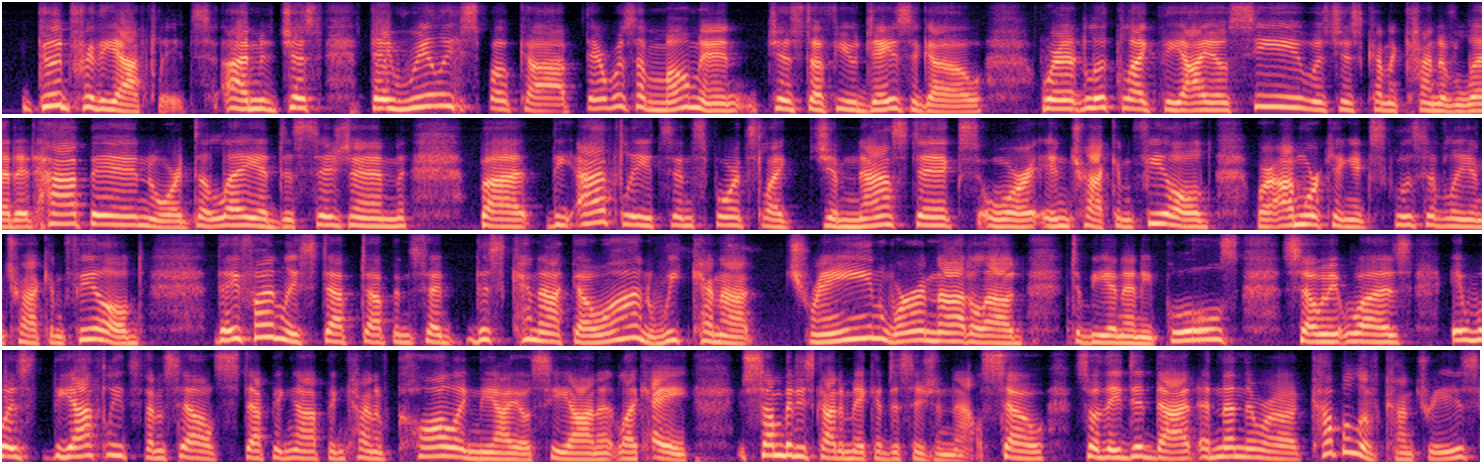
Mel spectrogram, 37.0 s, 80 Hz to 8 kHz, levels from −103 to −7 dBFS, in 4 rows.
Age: 50-69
